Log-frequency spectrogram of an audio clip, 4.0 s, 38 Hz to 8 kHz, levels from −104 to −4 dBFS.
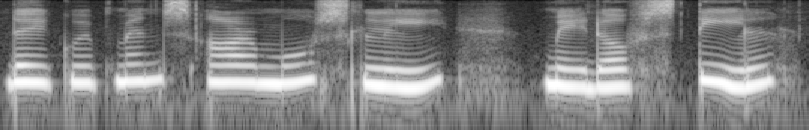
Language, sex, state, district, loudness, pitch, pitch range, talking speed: English, female, Assam, Kamrup Metropolitan, -11 LUFS, 265 Hz, 245-280 Hz, 105 wpm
